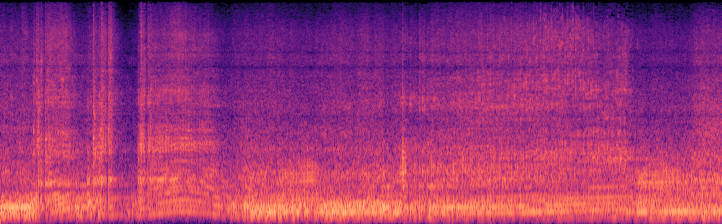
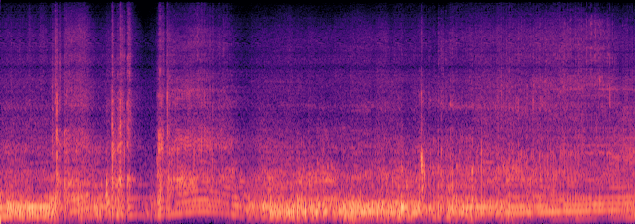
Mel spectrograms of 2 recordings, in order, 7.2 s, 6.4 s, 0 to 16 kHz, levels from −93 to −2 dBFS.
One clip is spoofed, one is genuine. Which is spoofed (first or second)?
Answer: second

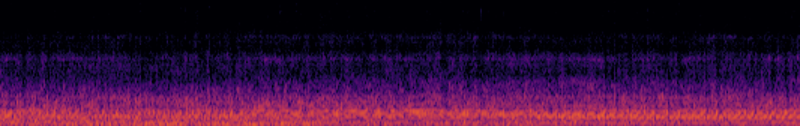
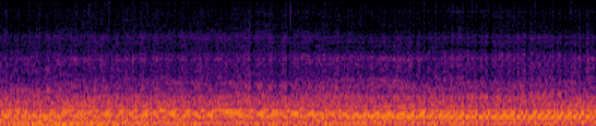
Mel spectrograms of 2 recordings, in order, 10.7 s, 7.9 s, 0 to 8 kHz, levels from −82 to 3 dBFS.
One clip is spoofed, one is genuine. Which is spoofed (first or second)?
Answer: first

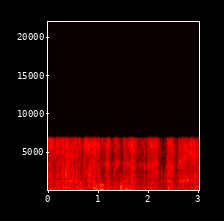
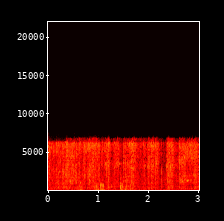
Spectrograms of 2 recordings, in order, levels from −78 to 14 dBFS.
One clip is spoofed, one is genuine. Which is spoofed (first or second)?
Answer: first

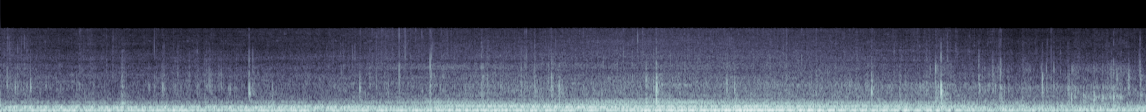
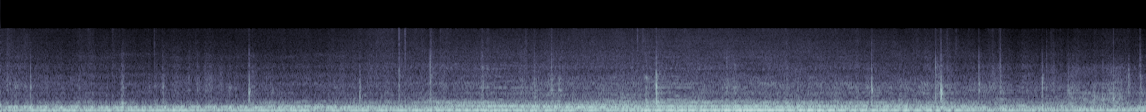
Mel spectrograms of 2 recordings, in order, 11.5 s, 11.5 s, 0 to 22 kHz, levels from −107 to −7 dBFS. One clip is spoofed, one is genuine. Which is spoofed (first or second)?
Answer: second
